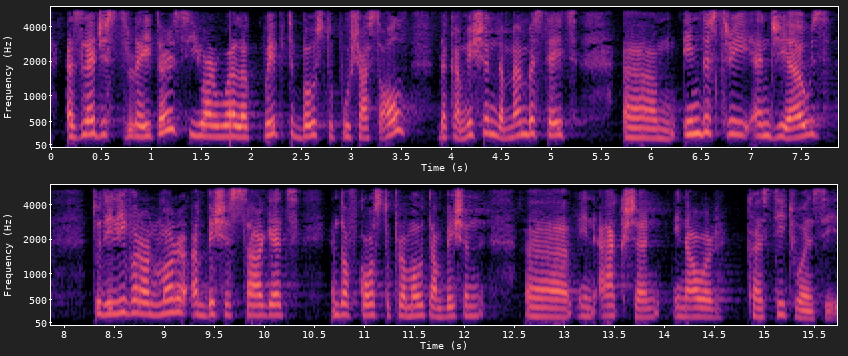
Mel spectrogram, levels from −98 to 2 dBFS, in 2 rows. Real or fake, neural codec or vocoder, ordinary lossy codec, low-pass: real; none; none; 5.4 kHz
